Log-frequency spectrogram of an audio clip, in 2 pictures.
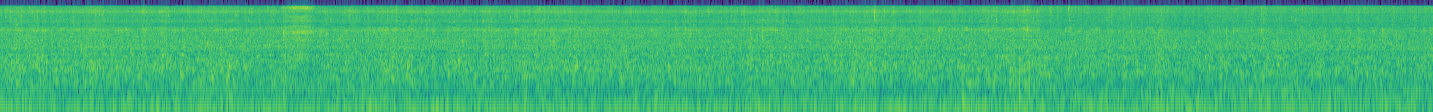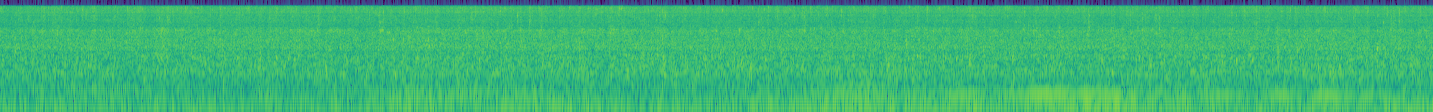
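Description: Shallow, gravel-bedded creek running over stones: a steady rush and trickle of water.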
